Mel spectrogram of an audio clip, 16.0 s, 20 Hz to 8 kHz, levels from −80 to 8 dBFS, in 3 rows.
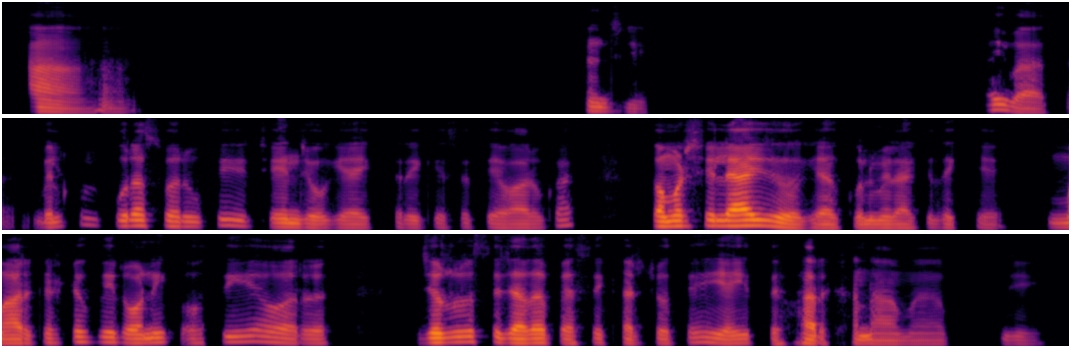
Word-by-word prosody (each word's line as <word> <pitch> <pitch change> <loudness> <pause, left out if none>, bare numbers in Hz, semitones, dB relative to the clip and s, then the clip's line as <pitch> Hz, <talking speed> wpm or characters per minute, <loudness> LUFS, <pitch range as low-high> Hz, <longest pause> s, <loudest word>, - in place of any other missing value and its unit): हाँ, 95 -6 -1
हाँ। 90 0 -15 2.2
हाँ 110 - -3
जी। 95 -3 -18 1.7
सही 145 - -1
बात 90 -7 -4
है। - - -23
बिल्कुल, 125 +9 -7
पूरा 145 +1 +3
स्वरूप 130 -4 -3
ही 150 -2 -3
चेंज 110 -5 -2
हो 95 - 0
गया 95 0 -6
है 95 - -2
एक 90 - -11
तरीके 100 -1 -10
से 110 +3 -17
त्योहारों 95 -2 -6
का, 150 - -11 0.4
कमर्शियलाइज़ 140 +2 +8
हो 100 -5 +5
गया 95 0 -2
है 90 - -1
कुल 95 - -2
मिलाके 95 0 -4
देखिए। 95 -1 -11 0.4
मार्केटों 115 +5 0
की 135 -1 -1
रोनिक 120 +1 +2
होती 115 +5 -6
है 150 - -3
और 110 -4 -2 0.5
ज़रूरत 130 +3 +4
से 135 -3 -3
ज़्यादा 115 0 +7
पैसे 110 0 -5
खर्च 105 +1 -6
होते 105 +4 -6
हैं, 130 - -4
यही 110 -2 +1
त्योहार 105 +1 -1
का - - -5
नाम 90 -2 -4
है 90 - -11
अब। 90 - -13 0.3
जी। 95 -2 -15
110 Hz, 175 wpm, -26 LUFS, 95-130 Hz, 2.2 s, कमर्शियलाइज़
